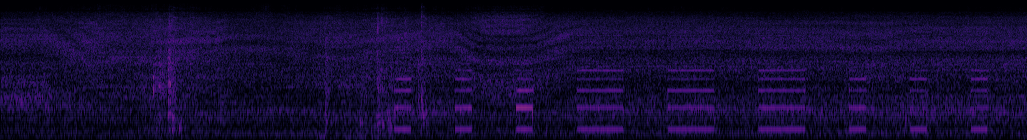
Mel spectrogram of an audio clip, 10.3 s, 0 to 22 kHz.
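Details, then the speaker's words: Late 2012 iMac 27-inch on power-up: fan spins at full speed, then nine low beeps (three short, three long, three short) and it shuts off. This indicates corrupt EFI/BIOS firmware. "Nine beeps, 3 short, 3 long, and 3 short, and it went back off."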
